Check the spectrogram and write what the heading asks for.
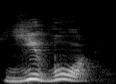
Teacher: this G here is pronouncing this word as V.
